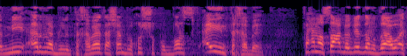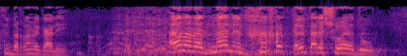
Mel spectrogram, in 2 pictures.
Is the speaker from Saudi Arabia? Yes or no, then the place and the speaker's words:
no; Egypt; او زي ما عندنا في مصر موسى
